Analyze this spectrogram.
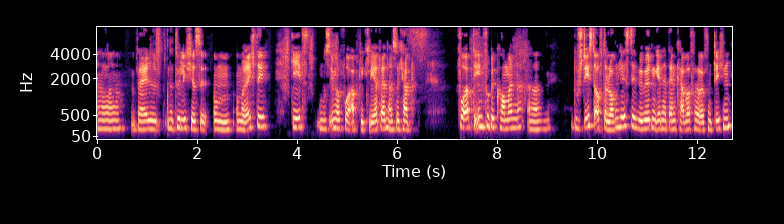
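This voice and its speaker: Speaking fairly slowly with long, frequent pauses, a woman at medium pitch has a slight Austrian accent. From Austria, Vienna. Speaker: author. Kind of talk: interview.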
